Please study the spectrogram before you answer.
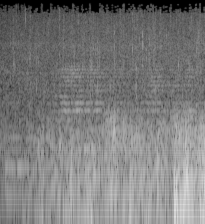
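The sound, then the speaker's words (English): Thunderstorm sound effect for the Thunderbird approaching: steady rain hiss under rolling thunder, building to a louder, deeper boom near the end. “Oh, sounds like the Thunderbird is back and heading their way”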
